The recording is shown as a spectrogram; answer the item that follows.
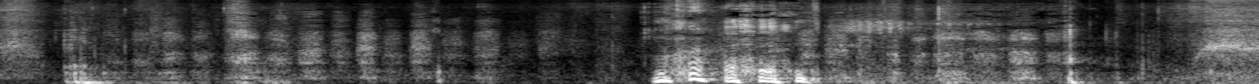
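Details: A pet dog indoors in a small room, snorting and panting in quick ragged breaths with low huffs, followed by a burst of louder snuffling; a person sighs and speaks nearby.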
